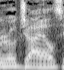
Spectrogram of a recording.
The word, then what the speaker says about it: Earl Giles: Earl Giles, yeah. – Thank you very much. Yeah. I see the gene, it throws me off. But yeah. It's a Giles. So Earl Giles.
